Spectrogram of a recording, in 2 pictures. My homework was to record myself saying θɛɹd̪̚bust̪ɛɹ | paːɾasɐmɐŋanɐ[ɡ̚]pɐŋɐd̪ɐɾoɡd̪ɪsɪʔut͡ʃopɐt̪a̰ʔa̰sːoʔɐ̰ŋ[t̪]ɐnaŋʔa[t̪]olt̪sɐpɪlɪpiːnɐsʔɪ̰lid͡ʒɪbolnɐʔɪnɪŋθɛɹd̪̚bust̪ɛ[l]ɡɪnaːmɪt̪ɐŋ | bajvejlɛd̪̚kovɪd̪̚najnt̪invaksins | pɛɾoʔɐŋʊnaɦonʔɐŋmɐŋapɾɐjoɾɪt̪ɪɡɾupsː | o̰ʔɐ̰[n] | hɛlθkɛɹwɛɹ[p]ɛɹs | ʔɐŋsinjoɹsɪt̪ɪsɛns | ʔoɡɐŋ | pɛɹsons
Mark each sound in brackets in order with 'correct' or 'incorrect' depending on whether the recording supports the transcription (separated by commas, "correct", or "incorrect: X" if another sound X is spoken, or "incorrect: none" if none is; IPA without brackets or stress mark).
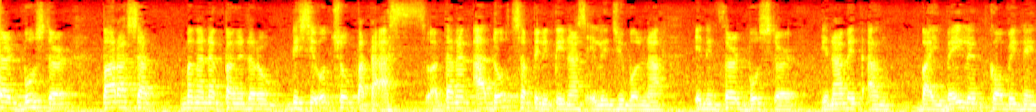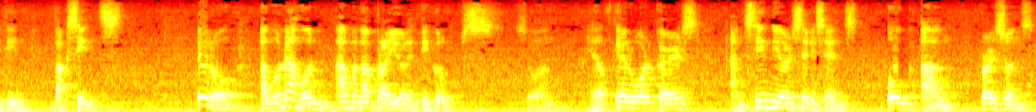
correct, correct, incorrect: d̪, incorrect: ɹ, incorrect: ŋ, incorrect: k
